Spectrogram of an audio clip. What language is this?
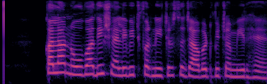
Punjabi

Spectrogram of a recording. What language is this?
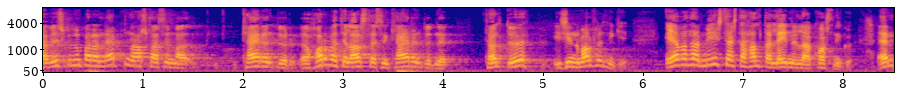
Icelandic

